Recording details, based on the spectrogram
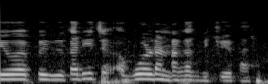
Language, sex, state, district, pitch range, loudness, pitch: Garhwali, female, Uttarakhand, Tehri Garhwal, 175-235 Hz, -24 LUFS, 220 Hz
